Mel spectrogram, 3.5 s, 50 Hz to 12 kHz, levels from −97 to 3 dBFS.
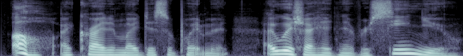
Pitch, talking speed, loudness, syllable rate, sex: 140 Hz, 225 wpm, -20 LUFS, 5.8 syllables/s, female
